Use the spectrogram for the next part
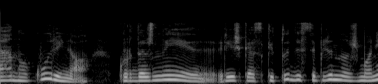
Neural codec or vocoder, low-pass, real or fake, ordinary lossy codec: codec, 16 kHz, 4 kbps, FreqCodec, larger model; 7.2 kHz; fake; MP3, 48 kbps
